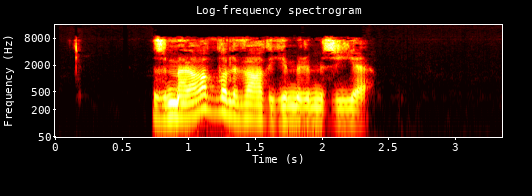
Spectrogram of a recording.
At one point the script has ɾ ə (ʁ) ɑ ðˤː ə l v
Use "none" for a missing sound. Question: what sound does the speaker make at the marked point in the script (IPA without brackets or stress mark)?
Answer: ʁ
